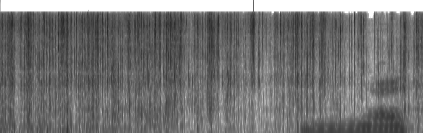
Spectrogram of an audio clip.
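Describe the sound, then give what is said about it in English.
A crinkly packet is rustled and scrunched for about three seconds, a dense crackling texture, before a voice cuts in over the end of it. “Well, would you like me to cover up the quicksand with some rustling?”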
